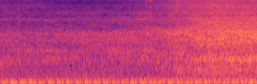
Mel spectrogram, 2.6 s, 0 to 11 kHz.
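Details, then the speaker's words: 1995 Kawasaki Mule KAF620A, warm after a 10-mile drive: steady engine rumble with the radiator fan whoosh cutting in normally; the temperature light never came on. "it sure sounds like the radiator fan is running to me and a temp light never came on"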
